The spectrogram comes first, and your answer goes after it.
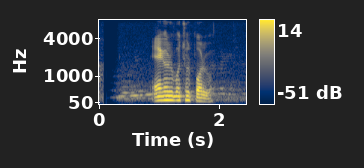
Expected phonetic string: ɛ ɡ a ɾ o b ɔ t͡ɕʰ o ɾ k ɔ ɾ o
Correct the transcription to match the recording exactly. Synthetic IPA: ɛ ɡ a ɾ o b ɔ t͡ɕʰ o ɾ p ɔ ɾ o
